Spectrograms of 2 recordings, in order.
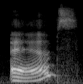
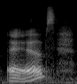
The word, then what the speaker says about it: herbs: there's a difference okay in american english they say herbs okay don't pronounce the h like teacher robin if she was doing the class now you know she would say herbs but in british english we pronounce it we say herbs okay so you can say both here you can choose right but the one to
